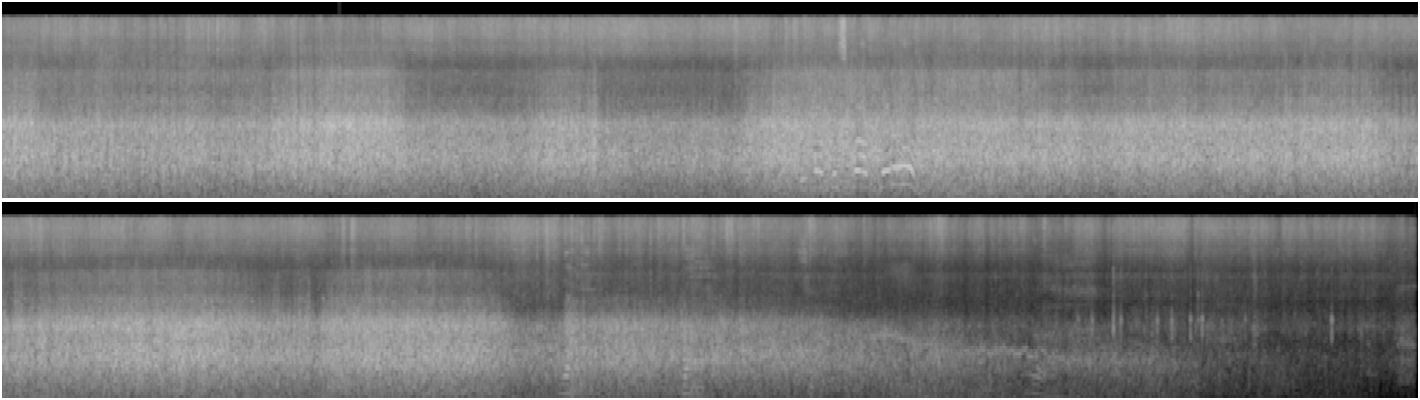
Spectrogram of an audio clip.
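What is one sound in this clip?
Skis scrape and hiss over hard snow at speed.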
